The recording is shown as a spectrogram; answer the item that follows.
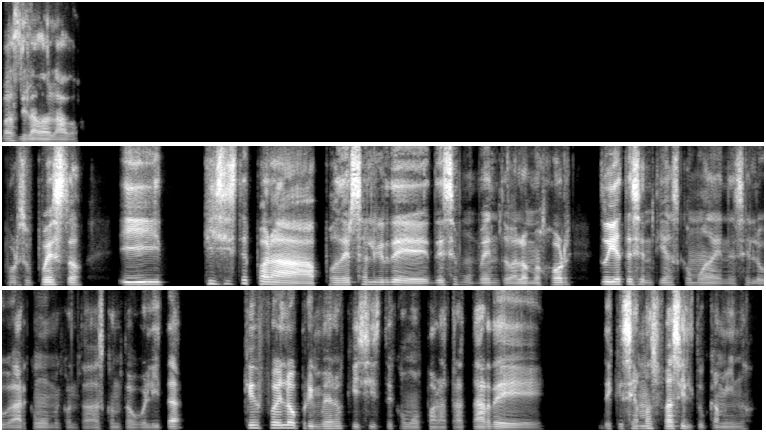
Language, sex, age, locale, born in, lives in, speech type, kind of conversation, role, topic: Spanish, male, 18-19, es-MX, Mexico, Mexico, conversation, podcast, host, ¿En qué aspectos sientes que perteneces tanto a este lugar como a otro?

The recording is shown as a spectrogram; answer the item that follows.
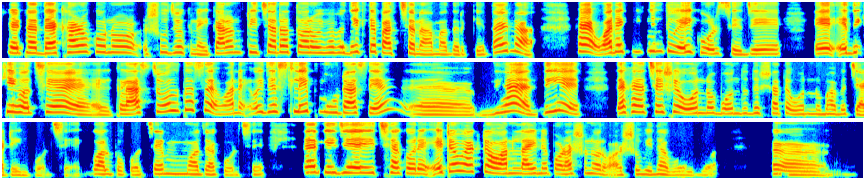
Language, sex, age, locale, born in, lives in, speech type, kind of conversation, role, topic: Bengali, female, 35-39, bn-BD, Bangladesh, Bangladesh, conversation, unstructured, none, অনলাইনে পড়াশোনা শিক্ষাব্যবস্থাকে কীভাবে পরিবর্তন করেছে?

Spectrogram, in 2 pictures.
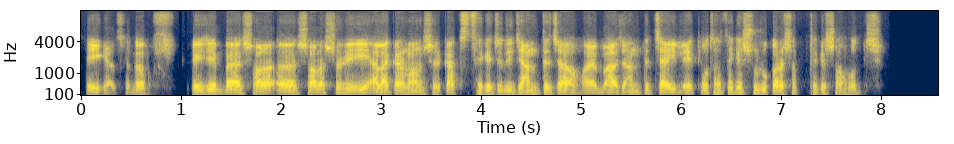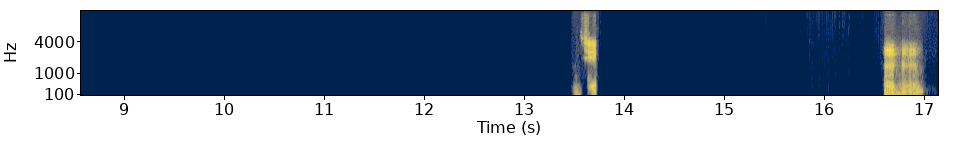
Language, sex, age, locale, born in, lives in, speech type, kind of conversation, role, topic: Bengali, male, 20-24, bn-BD, Bangladesh, Bangladesh, read, expert-assistant, asker, যদি জানতে চাই, কোন এলাকায় কোন পেশা বা অর্থনৈতিক কার্যকলাপ বেশি জনপ্রিয়, তাহলে কোথায় খুঁজবো ভালো তথ্য?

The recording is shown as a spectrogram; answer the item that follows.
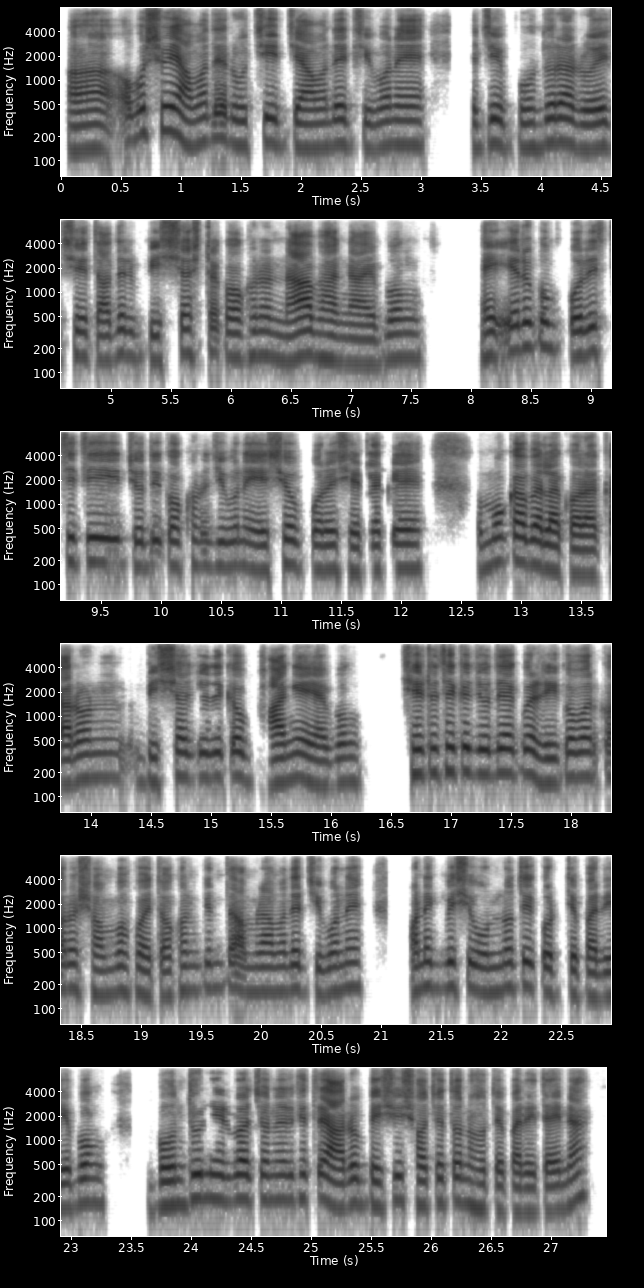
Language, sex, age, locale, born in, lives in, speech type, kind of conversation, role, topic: Bengali, male, 20-24, bn-BD, Bangladesh, Bangladesh, conversation, unstructured, none, বন্ধুদের মধ্যে বিশ্বাস হারানোর কারণ কী হতে পারে?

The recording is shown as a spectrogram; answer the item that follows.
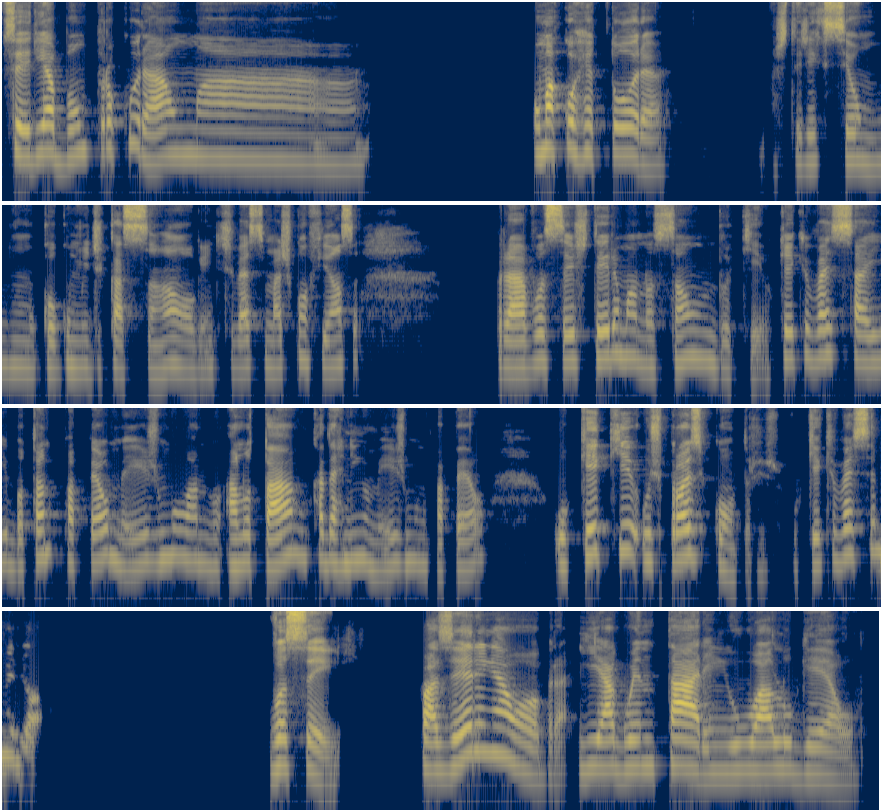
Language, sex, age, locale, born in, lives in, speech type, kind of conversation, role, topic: Portuguese, female, 40-44, pt-BR, Brazil, Spain, conversation, advice, advisor, Como posso lidar com um conflito com o meu parceiro sobre decidir se devemos mudar de casa ou não?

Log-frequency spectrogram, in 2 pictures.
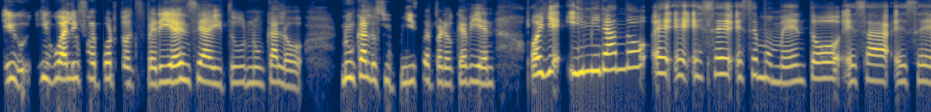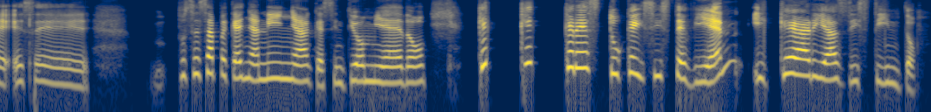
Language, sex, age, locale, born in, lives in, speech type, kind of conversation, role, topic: Spanish, female, 50-54, es-MX, Mexico, Mexico, conversation, podcast, host, ¿Cuál fue tu peor experiencia a causa de la cancelación de un vuelo?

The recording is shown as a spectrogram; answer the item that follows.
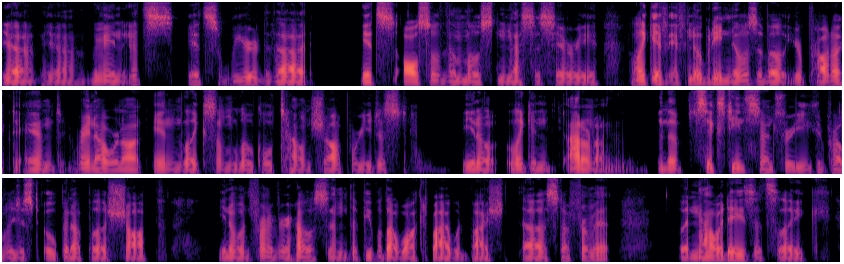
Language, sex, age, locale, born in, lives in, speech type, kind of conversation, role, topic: English, male, 20-24, en-CA, Canada, Canada, conversation, unstructured, none, How do you weigh higher pay against protecting your work-life balance?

